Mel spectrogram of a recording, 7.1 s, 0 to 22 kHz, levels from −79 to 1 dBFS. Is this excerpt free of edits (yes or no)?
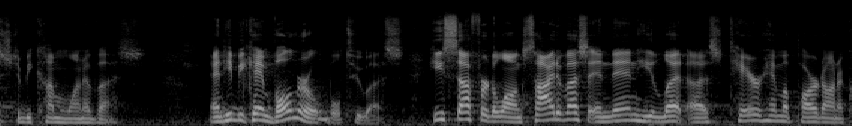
yes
